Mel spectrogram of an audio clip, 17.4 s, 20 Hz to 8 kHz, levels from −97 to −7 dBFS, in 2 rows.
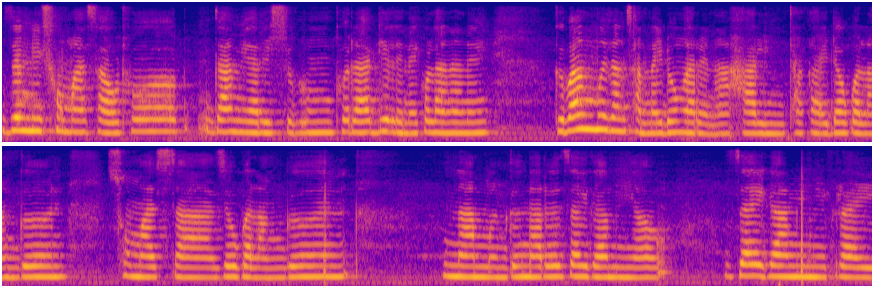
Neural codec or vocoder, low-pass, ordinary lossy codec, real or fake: codec, 44.1 kHz, 7.8 kbps, Pupu-Codec; 7.2 kHz; Opus, 64 kbps; fake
